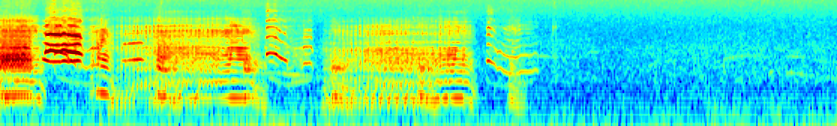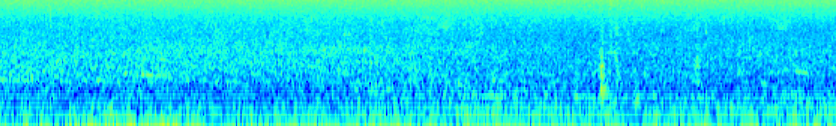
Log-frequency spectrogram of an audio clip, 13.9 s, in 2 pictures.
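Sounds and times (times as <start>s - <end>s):
penguin braying: 0.0s - 4.7s.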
